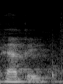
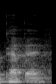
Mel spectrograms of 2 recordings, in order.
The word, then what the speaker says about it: Pepe: We got Frank Pepe, or Pepe. I say Pepe. However you want to pronounce it.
